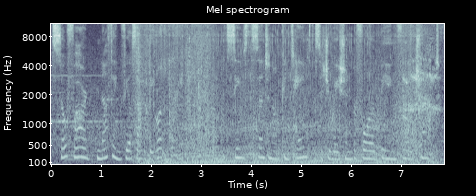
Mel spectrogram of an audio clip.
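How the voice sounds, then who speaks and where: An actress playing a calm, earnest young female companion in a video game, speaking in a measured, formal, soft-spoken way. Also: medium pitch, lightly acted, poor audio. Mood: calm, solemn. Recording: loud background music. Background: game music.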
